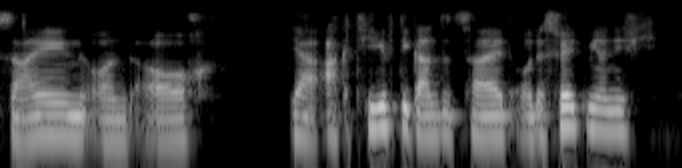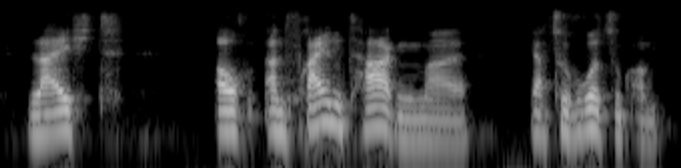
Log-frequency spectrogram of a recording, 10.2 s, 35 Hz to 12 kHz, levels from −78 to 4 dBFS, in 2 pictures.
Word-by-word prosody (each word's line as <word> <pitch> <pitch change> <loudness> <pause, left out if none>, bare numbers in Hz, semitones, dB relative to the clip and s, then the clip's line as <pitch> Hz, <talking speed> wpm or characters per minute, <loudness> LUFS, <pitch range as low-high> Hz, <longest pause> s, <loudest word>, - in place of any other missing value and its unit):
sein 110 +2 0
und 95 -1 -7
auch, 95 +1 -5 0.6
ja, - - -3
aktiv 145 +1 +1
die 140 - +1
ganze 110 0 -1
Zeit.“ 110 0 -1
Und 105 0 -6
es 110 0 -7
fällt 145 0 +4
mir 135 -2 0
nicht 130 -1 -6 0.3
leicht, 120 +3 +1 0.6
auch 125 0 +4
an 130 -1 +1
freien 160 +7 +3
Tagen 130 -11 +3
mal, 90 0 -5 0.4
ja, 115 -2 -3
zur 125 +1 -4
Ruhe 130 +3 +2
zu 105 - -10
kommen. 95 -4 -13
110 Hz, 140 wpm, -28 LUFS, 105-130 Hz, 0.6 s, fällt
